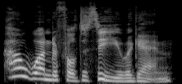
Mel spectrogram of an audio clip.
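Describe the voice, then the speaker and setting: A woman's voice: medium pitch, sing-song, a little fast, fairly bright tone, no echo, clean studio sound. A woman voicing an eccentric, airy older aristocratic lady with a posh English accent. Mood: cheerful.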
